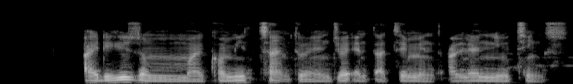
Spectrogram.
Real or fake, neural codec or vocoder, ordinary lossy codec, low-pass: real; none; none; 7.2 kHz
